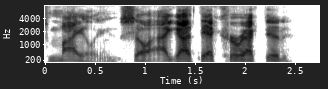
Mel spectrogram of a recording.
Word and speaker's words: Maile: So when I seen this, I said, "Oh, Maile," and then it's Miley.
